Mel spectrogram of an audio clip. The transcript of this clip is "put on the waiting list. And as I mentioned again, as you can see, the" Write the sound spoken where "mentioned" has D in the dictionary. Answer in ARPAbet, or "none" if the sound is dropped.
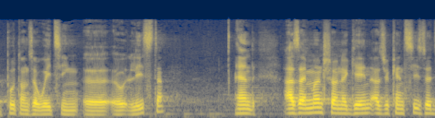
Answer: none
